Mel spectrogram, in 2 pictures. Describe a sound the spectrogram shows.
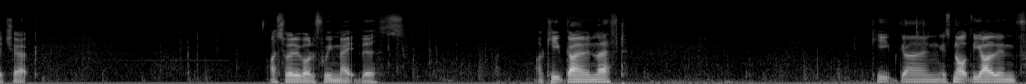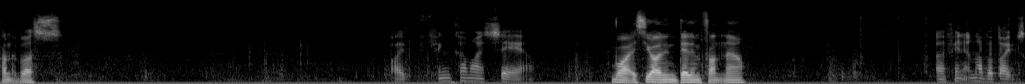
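A man talks into a microphone in short bursts, with pauses between.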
